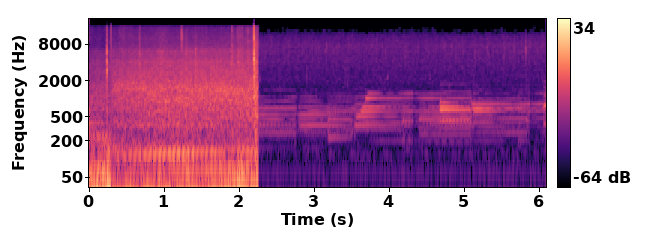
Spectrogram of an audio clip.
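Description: A loud rushing outdoor noise cuts off suddenly about two seconds in. Quiet, gentle piano-like music follows, its notes getting louder near the end.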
